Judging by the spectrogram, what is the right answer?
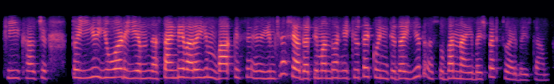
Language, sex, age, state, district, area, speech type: Kashmiri, female, 30-45, Jammu and Kashmir, Shopian, rural, conversation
